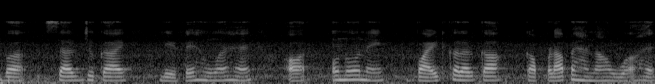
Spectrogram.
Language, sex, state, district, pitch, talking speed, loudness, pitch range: Hindi, female, Bihar, Bhagalpur, 185 Hz, 135 wpm, -31 LUFS, 175-190 Hz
